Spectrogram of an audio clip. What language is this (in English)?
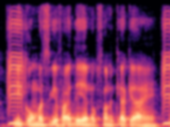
Hindi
